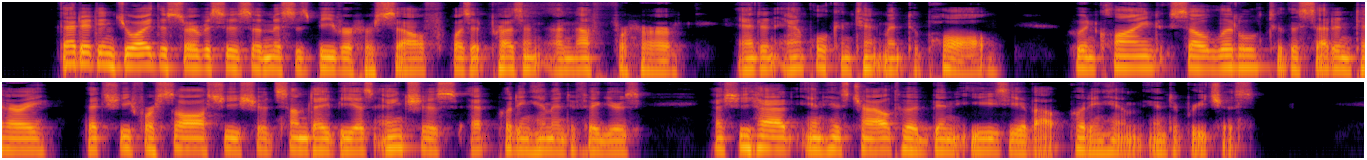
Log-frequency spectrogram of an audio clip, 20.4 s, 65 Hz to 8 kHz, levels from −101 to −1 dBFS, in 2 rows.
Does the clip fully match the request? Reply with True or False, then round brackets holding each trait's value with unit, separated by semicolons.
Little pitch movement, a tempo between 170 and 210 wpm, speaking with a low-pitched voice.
True (2.3 semitones; 175 wpm; 120 Hz)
